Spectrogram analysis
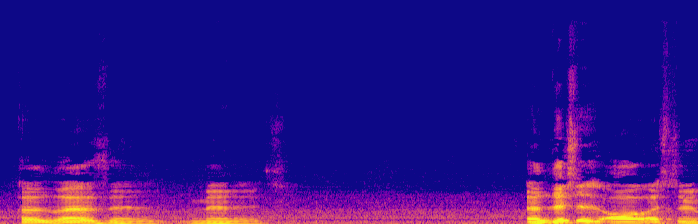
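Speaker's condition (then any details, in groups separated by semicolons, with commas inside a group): Tongue cancer surgery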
